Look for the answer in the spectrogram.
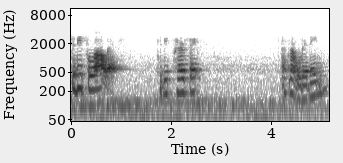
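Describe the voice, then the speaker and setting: A woman's voice: lowish voice, slow pace. A woman talking casually and emphatically to viewers in a self-development vlog, often posing rhetorical questions. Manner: emphatic, animated, rhetorical questions, frequent chuckles. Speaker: vlogger. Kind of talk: casual spiritual self-development talk to camera. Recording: roomy echo, thin phone-like sound.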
